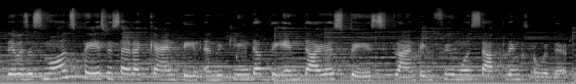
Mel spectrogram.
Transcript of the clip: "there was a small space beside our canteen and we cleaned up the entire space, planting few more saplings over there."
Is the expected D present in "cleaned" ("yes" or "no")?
yes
